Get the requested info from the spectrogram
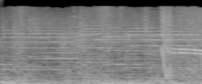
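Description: Animated battle soundtrack: background music layered with crashing impact sound effects. About one and a half seconds in, a quick falling sweep starts along with two high held tones as an energy-blast effect comes in.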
